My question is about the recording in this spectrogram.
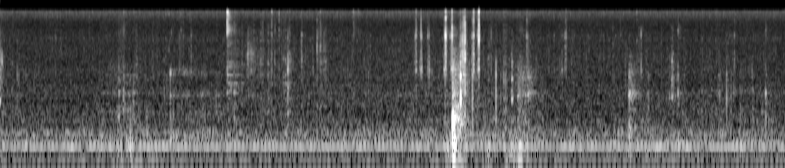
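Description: Faint handling noise: small scattered clicks and rubs over a steady low hum, with one louder short rustle-like sound about four and a half seconds in.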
